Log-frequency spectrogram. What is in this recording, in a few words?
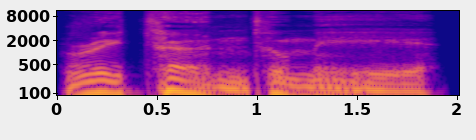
Orc; Nerzhul; Reincarnate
